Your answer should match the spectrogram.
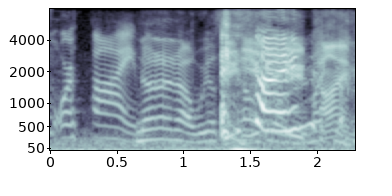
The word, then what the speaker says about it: Thyme: Time. The H is like silent. The herb, yeah. The H is silent, yeah. Okay, gotcha. Time like the herb.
